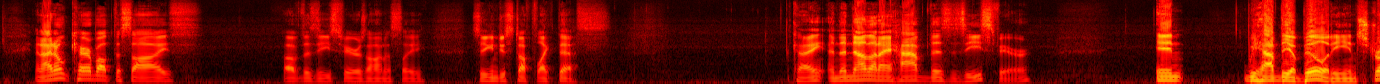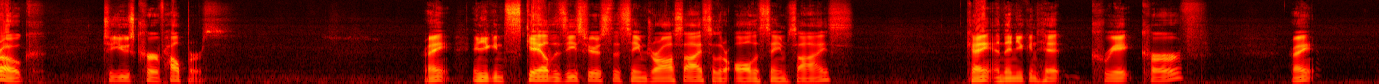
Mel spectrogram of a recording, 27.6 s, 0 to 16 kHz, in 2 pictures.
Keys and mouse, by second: 0.0 q, 0.5 click, 1.4 click, 2.3 click, 3.0 ctrl+right click, 3.5 right click, 8.3 right click, 9.1 ctrl+right click, 9.4 right click, 11.2 click, 14.6 click, 19.6 click, 25.3 click.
